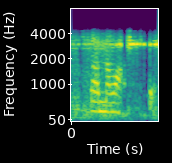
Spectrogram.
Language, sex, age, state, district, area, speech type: Dogri, female, 18-30, Jammu and Kashmir, Jammu, rural, conversation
